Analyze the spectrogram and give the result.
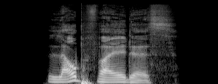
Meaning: genitive singular of Laubwald
- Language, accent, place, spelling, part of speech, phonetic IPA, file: German, Germany, Berlin, Laubwaldes, noun, [ˈlaʊ̯pˌvaldəs], De-Laubwaldes.ogg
